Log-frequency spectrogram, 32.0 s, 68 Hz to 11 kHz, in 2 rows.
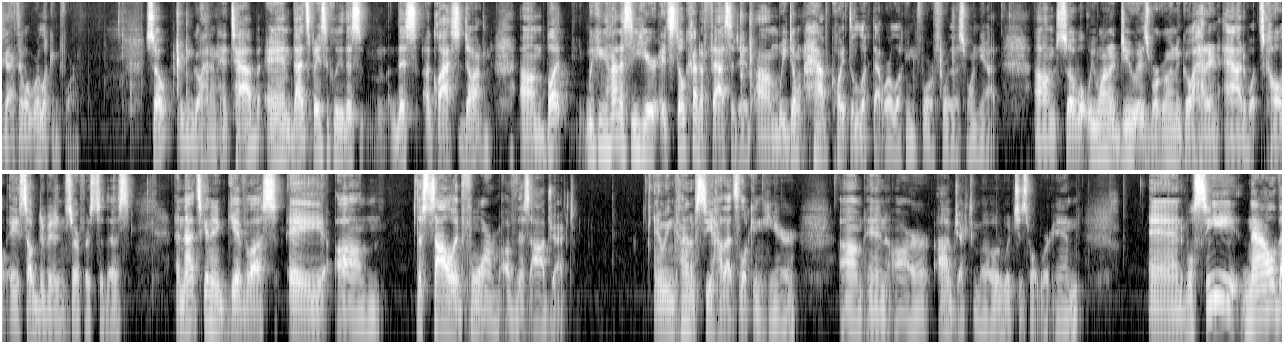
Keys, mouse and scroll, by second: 1.0 scroll down 1, 1.2 middle click, 2.1 Tab, 2.9-4.0 middle drag, 5.0-5.5 scroll up 3, 5.5 middle click, 6.2 shift+middle click, 6.7 middle click, 7.0-7.6 scroll down 3, 7.6 middle click, 9.1 Tab, 10.4 click, 11.7 Tab, 12.4 click, 12.8 middle click, 13.4 click, 14.5-18.9 drag, 22.2 middle click, 22.7-23.5 scroll up 3, 23.5 middle click, 25.4 click, 26.4 click, 27.9 middle click, 28.6 click, 29.0-29.4 scroll down 2, 29.4-30.8 middle drag, 31.2-31.6 scroll up 3, 31.6 middle click.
